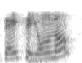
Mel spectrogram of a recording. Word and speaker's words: desayuno: So today, the word for the day is desayuno. And if you're ready with your pen and paper, it's spelled D-E-S-A-Y. U-N-O, desayuno, or like D-say-uno.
